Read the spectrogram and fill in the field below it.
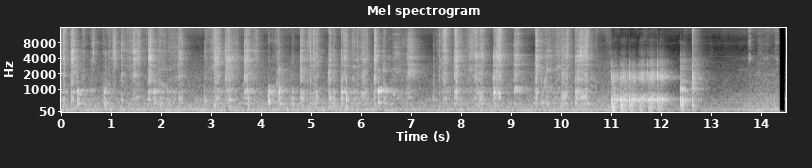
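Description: Cream and condensed milk being mixed in a mixing bowl, with a busy run of close clinks and scrapes from a utensil against the bowl and brief pauses, no one talking.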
